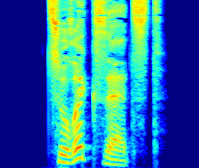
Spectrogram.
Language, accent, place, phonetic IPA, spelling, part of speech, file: German, Germany, Berlin, [t͡suˈʁʏkˌzɛt͡st], zurücksetzt, verb, De-zurücksetzt.ogg
- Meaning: inflection of zurücksetzen: 1. second/third-person singular dependent present 2. second-person plural dependent present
